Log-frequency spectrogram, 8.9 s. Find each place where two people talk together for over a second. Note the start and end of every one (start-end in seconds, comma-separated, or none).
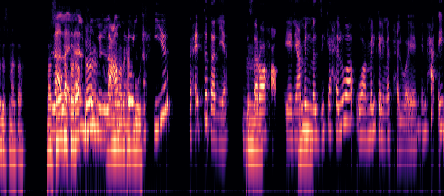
1.0-3.1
